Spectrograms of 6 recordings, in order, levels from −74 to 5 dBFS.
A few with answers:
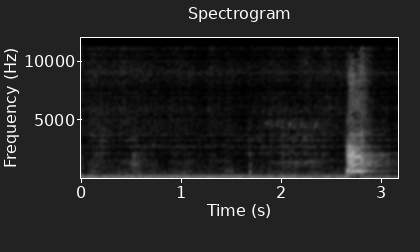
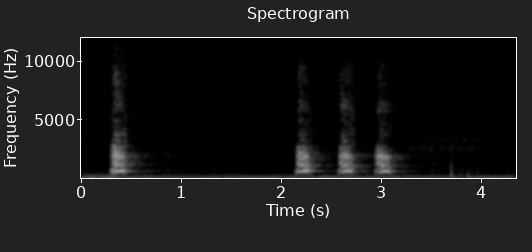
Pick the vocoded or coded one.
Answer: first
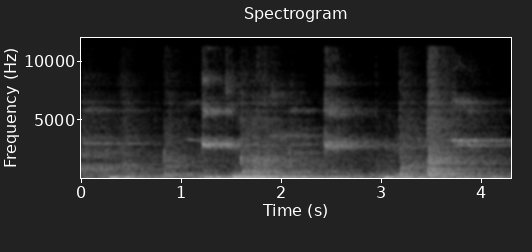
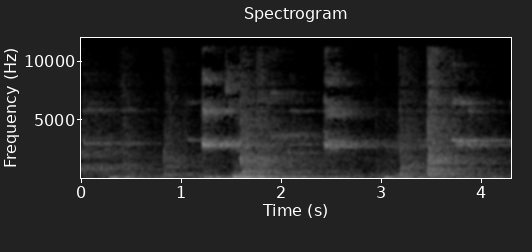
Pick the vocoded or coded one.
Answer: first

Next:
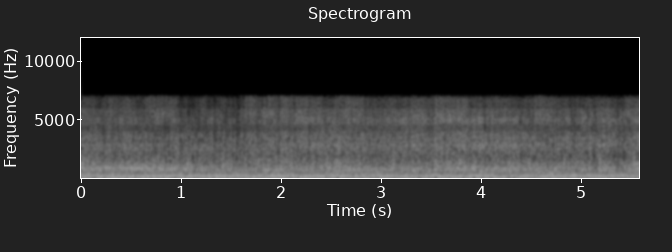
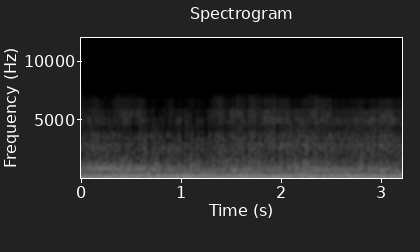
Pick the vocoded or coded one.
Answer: first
